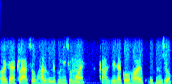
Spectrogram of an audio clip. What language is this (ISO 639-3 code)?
asm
